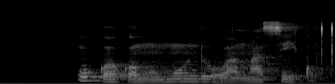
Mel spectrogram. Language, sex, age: South Ndebele, male, 20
